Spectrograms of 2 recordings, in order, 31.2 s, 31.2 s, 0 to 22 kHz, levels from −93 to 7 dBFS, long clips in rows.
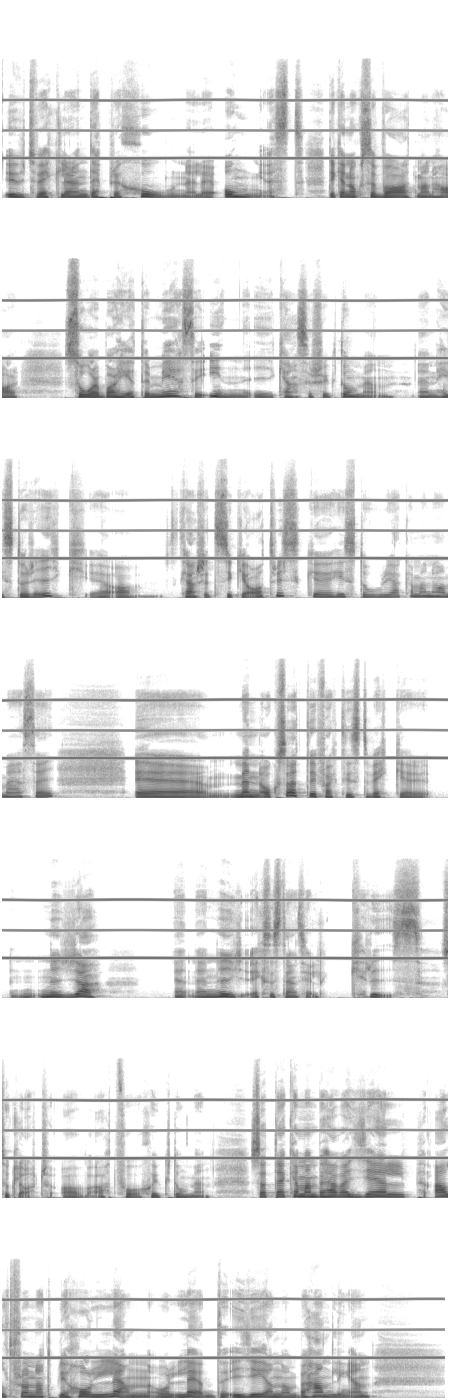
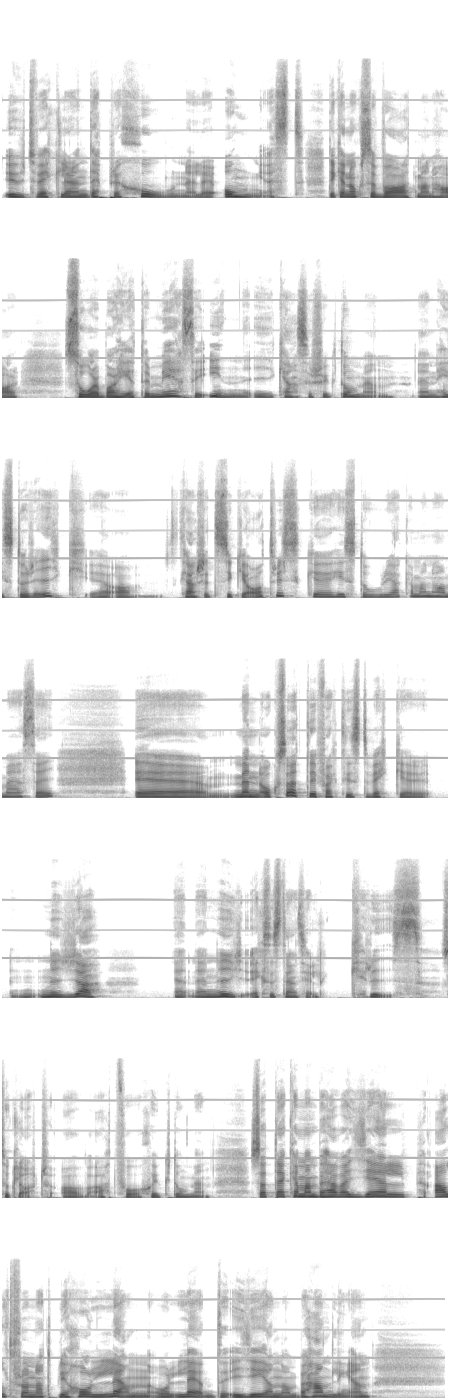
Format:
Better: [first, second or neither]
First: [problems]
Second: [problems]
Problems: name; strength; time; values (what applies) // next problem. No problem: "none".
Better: second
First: high-pitched whine; loud; throughout; 4.5 kHz, 6 dB below the speech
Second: high-pitched whine; faint; throughout; 4.5 kHz, 30 dB below the speech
